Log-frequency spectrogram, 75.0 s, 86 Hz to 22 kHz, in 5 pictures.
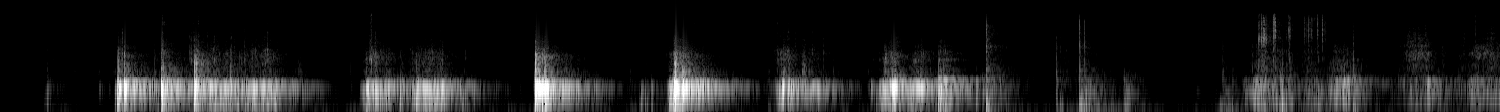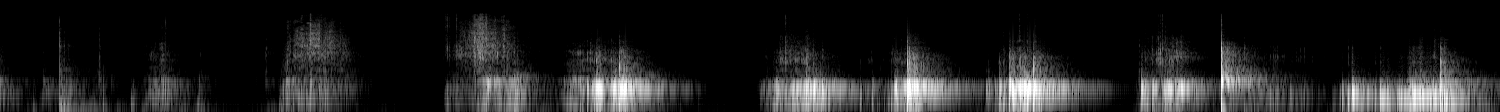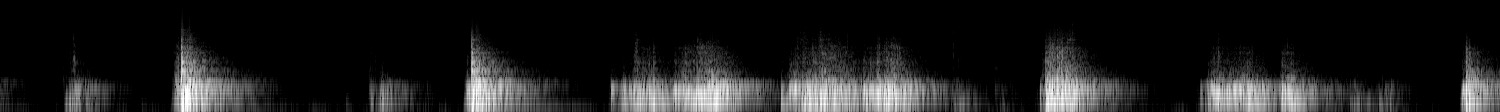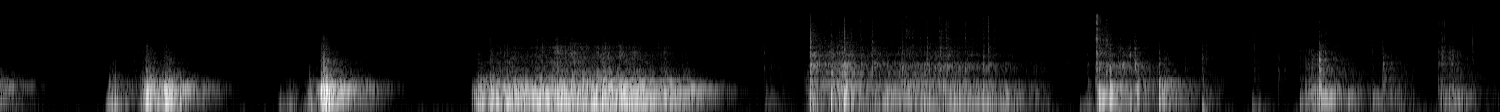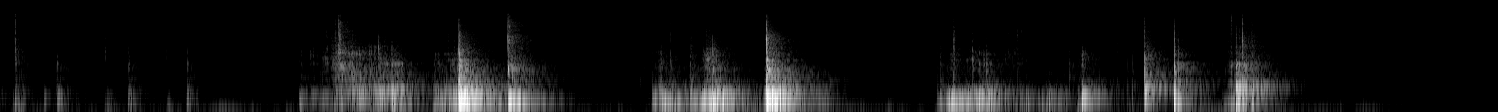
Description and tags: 20190102 Moving a Bucket around the Toilet 1
bucket, cylinder, plastic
